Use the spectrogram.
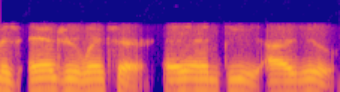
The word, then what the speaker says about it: Andru: and then I'll say goodbye my name is Andrew winter and be are you yes I know it's spelled weird but it's Mandy are you winter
